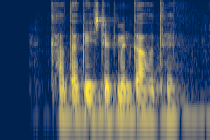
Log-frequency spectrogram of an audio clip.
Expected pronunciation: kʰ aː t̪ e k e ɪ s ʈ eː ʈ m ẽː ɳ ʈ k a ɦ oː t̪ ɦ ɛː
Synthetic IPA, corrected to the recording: kʰ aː t̪ a k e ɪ s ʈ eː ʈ m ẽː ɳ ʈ k a ɦ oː t̪ ɦ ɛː

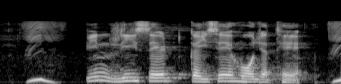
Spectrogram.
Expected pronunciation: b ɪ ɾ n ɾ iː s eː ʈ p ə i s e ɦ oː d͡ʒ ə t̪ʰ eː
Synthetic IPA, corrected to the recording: p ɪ n ɾ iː s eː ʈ k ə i s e ɦ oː d͡ʒ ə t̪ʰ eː

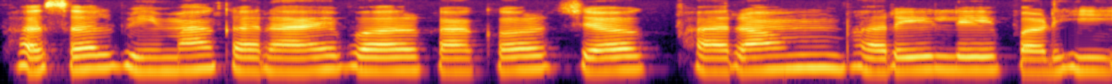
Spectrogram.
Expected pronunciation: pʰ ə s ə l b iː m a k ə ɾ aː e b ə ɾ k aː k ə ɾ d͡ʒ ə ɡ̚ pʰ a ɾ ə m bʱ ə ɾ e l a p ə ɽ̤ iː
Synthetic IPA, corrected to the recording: pʰ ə s ə l b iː m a k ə ɾ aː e b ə ɾ k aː k ə ɾ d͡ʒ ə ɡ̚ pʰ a ɾ ə m bʱ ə ɾ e l e p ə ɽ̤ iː

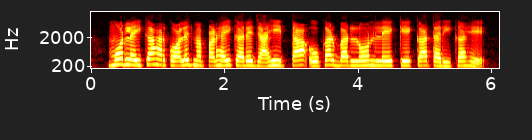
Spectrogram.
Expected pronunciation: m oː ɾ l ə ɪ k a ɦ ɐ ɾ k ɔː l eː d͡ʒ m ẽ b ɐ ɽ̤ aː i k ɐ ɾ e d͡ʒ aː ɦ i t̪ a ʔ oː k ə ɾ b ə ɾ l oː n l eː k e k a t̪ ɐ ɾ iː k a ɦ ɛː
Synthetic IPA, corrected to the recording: m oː ɾ l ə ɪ k a ɦ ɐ ɾ k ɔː l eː d͡ʒ m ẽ p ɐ ɽ̤ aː i k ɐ ɾ e d͡ʒ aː ɦ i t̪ a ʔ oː k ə ɾ b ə ɾ l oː n l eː k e k a t̪ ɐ ɾ iː k a ɦ ɛː

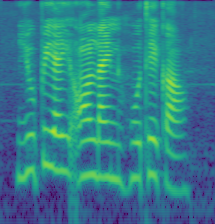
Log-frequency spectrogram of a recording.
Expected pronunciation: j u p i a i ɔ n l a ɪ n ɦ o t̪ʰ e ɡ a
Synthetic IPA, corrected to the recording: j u p i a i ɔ n l a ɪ n ɦ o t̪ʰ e k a

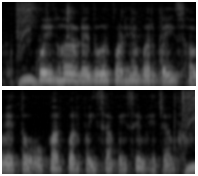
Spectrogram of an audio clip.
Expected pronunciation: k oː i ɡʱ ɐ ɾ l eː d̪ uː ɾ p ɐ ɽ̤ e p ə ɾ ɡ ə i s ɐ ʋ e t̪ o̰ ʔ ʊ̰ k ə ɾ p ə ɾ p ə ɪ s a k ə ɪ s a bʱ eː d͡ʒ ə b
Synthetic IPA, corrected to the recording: k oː i ɡʱ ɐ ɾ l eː d̪ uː ɾ p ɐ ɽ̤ e b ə ɾ ɡ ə i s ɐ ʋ e t̪ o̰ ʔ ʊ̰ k ə ɾ p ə ɾ p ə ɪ s a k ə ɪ s e bʱ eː d͡ʒ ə b

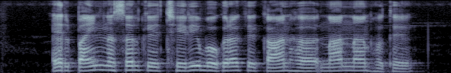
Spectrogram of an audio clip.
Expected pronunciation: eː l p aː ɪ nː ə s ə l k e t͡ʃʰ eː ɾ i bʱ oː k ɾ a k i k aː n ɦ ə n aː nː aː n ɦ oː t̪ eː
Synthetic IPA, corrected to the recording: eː l p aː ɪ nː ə s ə l k e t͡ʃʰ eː ɾ i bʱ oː k ɾ a k e k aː n ɦ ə n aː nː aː n ɦ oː t̪ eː

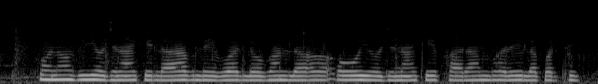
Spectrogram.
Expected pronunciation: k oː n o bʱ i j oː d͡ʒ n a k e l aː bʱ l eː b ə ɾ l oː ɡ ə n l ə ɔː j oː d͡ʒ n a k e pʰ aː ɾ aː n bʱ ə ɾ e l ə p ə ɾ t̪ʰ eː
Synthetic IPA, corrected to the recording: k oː n o bʱ i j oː d͡ʒ n a k e l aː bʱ l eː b ə ɾ l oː ɡ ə n l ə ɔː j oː d͡ʒ n a k e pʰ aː ɾ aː m bʱ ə ɾ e l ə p ə ɾ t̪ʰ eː

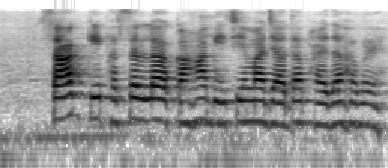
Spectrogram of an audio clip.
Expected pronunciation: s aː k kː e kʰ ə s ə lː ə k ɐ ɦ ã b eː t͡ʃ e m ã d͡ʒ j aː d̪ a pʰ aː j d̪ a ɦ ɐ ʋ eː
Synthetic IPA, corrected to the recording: s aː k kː e pʰ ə s ə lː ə k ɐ ɦ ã b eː t͡ʃ e m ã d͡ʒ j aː d̪ a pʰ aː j d̪ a ɦ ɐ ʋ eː

